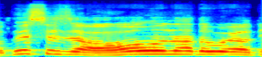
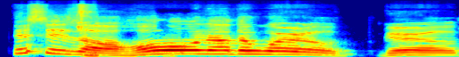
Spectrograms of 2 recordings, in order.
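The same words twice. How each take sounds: First: Said in the usual way. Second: Louder, hitting the word whole hard; loud emphatic. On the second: Acted. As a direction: belt it out like a warning. Repeats line, first time punched.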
